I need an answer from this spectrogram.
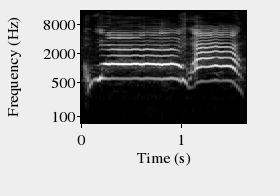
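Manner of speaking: loud, high whoop of delight; thrilled shout. Acted. Kid on the fast merry-go-round, shouting high with glee. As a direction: scream with joy as the ride spins.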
